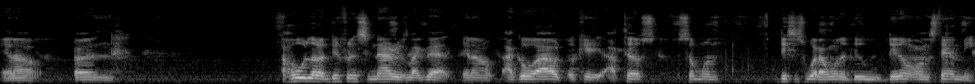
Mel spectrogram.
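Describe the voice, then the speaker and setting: A man of medium pitch at a fairly quick pace, broken by long, frequent pauses. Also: fairly even intonation. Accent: American. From Nigeria. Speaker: student. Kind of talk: class speech. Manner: halting, with repetitions and fillers.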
